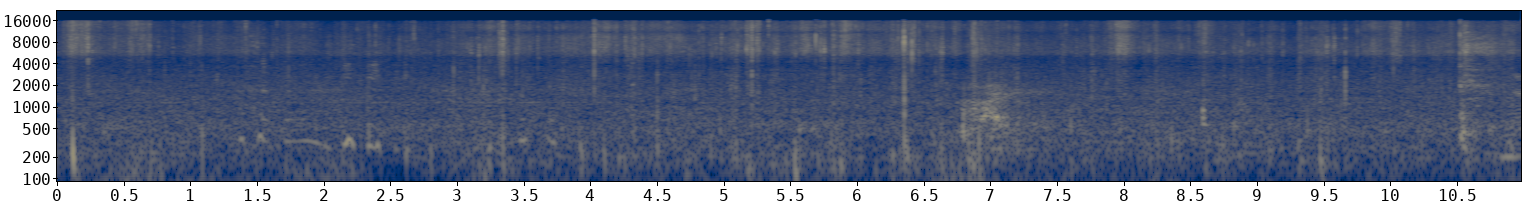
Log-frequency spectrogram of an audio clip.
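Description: Footsteps of two people walking through grass and dry logging slash, an uneven run of soft clicks and rustles from boots on brush and dead branches, with faint voices now and then.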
